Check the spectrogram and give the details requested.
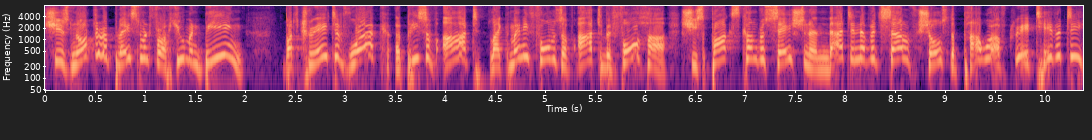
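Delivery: put-on Dutch accent. Reading an AI actress creator's statement aloud to folks: put-on Dutch accent. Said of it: "it's a Dutch accent, folks".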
